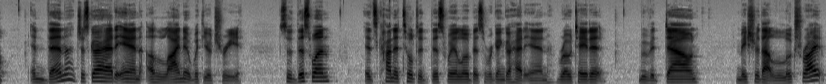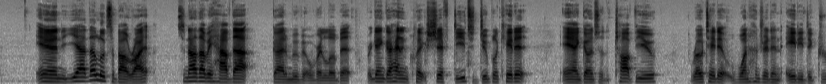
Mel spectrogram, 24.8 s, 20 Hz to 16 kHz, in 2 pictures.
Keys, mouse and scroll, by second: 0.3 g, 2.2 shift+middle click, 2.9-3.3 scroll up 3, 3.3-5.2 middle drag, 5.2-5.7 scroll down 1, 5.9 click, 6.4-7.1 scroll up 2, 7.5 r, 9.1 g, 10.6 click, 11.3 scroll up 1, 11.4-12.8 middle drag, 12.8 click, 14.7-15.7 middle drag, 15.7 scroll down 1, 15.9 middle click, 16.2 scroll up 1, 17.0 click, 18.1-19.3 middle drag, 19.3 shift+d, 20.3-21.5 middle drag, 21.5 click, 22.2 scroll down 3, 22.8 r.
